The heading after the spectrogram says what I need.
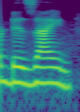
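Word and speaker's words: design: Number 35 पर देखिए GN है, इसको न पढ़ेंगे क्योंकि G साइलेंट है, तो साइन और डिज़ाइन, साइन और डिज़ाइन में G साइलेंट है, GN साथ में रहेंगे और G साइलेंट रहेगा।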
